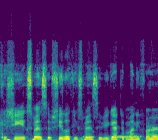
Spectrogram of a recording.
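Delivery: plain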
